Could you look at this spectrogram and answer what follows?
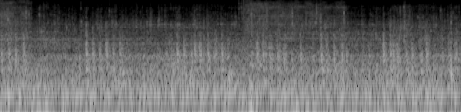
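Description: Small Mercury outboard motor running steadily at low speed, heard from on board, with a short burst of hiss about two and a half seconds in.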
